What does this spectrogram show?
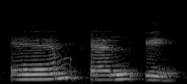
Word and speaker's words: MLA: This is starting with a consonant, but how we are pronouncing? MLA. So first what is coming? Are we saying M? No, we are saying MLA. So the first pronunciation is coming as A, then M.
